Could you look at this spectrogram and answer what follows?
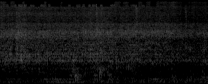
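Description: Scrambled eggs with Cheetos cheese puffs sizzle in a hot pan, a steady bright hiss and crackle close up with faint stirring underneath, no voices.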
